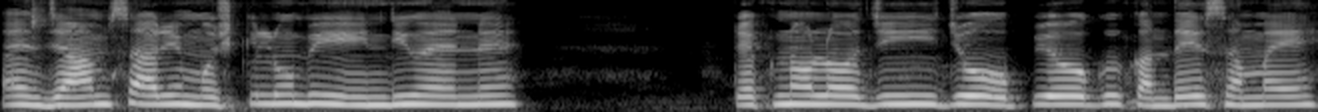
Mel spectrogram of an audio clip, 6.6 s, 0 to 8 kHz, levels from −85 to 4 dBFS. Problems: background sounds at intervals, background conversations at intervals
